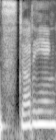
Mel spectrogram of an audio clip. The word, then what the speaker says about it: studying: Now for number 2, she's been studying for hours. Here, for is unstressed, so it becomes fur. And notice the stress is on the first syllable of studying.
